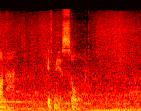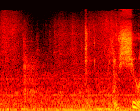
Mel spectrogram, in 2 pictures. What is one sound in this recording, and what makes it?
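A young man speaks quietly close to a microphone.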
